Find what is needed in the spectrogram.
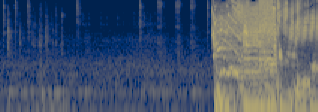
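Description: Faint, sparse clicks of a computer keyboard and mouse over a low hum. About three-quarters of the way in, loud dubstep playback cuts in abruptly: the track being built from the sample pack, with gliding, wobbling bass tones.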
